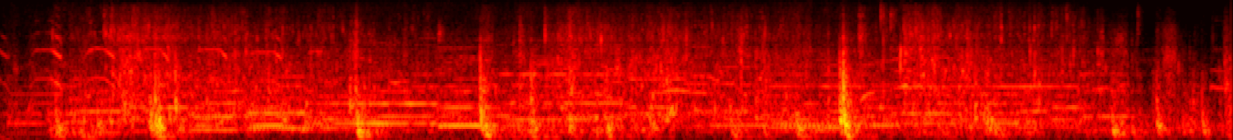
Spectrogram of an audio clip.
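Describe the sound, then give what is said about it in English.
Oars splash and churn the water as a boat is rowed up alongside a wooden jetty, a steady run of strokes with scattered knocks and drips. “rows the boat up alongside a wooden jetty.”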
